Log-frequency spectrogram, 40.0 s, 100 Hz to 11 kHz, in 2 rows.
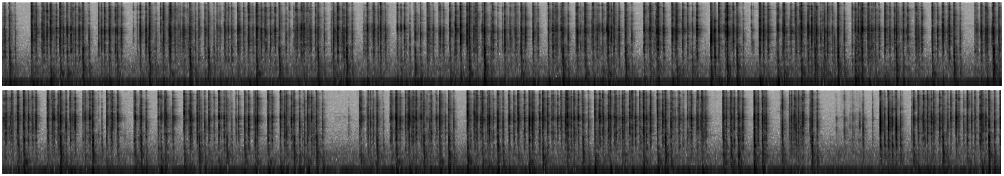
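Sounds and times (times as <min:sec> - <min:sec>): fast keyboard typing: 0:00.0 - 0:26.5, 0:27.2 - 0:39.9.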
